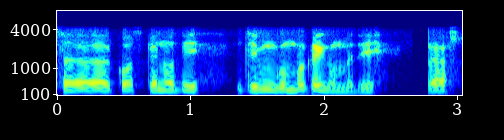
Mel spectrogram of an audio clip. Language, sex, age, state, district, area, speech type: Manipuri, male, 30-45, Manipur, Kangpokpi, urban, conversation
